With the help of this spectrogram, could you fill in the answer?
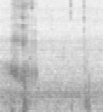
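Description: Someone takes a drink from a chalice: a short slurp, then a few soft, wet gulping swallows at uneven intervals, quiet with no talking.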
